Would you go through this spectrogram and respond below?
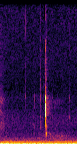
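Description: A single sharp mouse click lands about midway through, faint and brief over a steady electrical hum, with no talking.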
